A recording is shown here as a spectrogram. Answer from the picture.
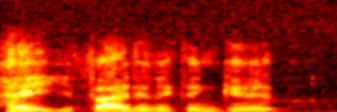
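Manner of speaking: whispered line in a character voice. Whispering in character to a woman searching deposit boxes: whispering in character. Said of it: "I kinda wanna whisper to her".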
